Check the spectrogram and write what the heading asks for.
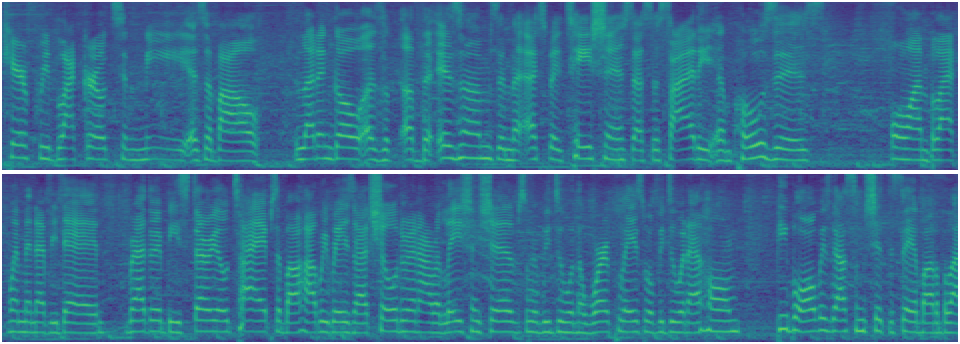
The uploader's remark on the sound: Live at #CareFreeBlackGirl Cookout New Orleans. Was recorded live at the vibrant #CareFreeBlackGirl Cookout in New Orleans. Four dynamic guest speakers who were attendees at the cookout.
